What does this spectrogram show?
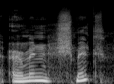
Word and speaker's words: Irmin Schmidt: to speak to uh ehrman schmidt um that's not the german pronunciation but it's as close as i'm going to get to it um it's perfect oh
